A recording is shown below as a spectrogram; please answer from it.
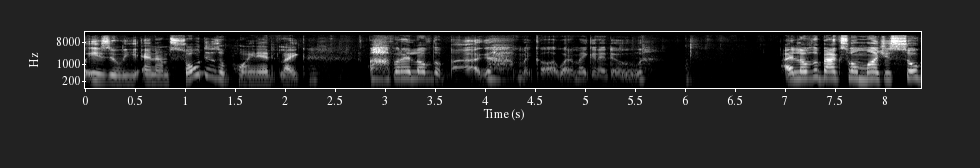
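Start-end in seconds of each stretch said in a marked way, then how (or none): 2.8-5.6 dismayed lament. Real, not acted. Dismayed about a bag she loves.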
